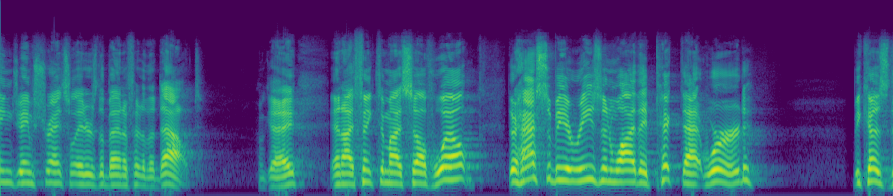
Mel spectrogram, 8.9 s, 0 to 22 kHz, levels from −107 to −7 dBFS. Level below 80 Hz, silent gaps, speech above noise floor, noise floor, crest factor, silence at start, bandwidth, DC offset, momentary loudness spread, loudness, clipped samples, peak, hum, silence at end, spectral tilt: -74 dBFS; none; 57 dB; -80 dBFS; 20 dB; 0 s; 11 kHz; under 0.1%; 9 LU; -23 LUFS; under 0.1%; -4 dBFS; none; 0 s; -3.5 dB/octave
